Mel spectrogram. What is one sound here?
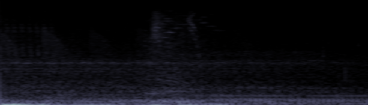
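An electronic menu chime sounds.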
